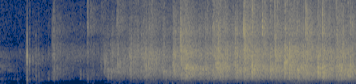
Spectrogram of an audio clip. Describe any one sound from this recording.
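Pages of a book rustle.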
